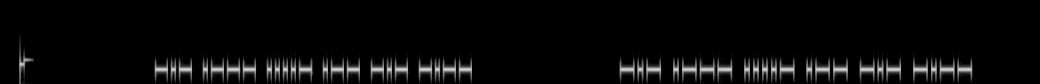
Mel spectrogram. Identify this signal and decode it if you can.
Morse code, heard as a keyed tone, about 29 wpm, 700 Hz. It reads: KJ4WKY KJ4WKY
